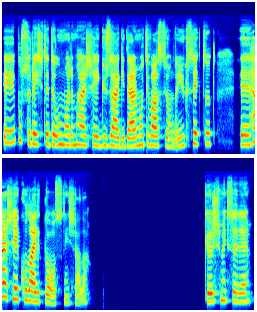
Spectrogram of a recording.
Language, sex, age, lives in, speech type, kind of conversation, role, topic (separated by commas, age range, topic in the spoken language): Turkish, female, 35-39, Austria, conversation, advice, advisor, Davetlerde sınırlarımı nasıl koyabilir ve arkadaşlarıma ile aileme nazikçe nasıl hayır diyebilirim?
